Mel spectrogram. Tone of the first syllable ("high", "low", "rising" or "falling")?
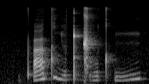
rising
